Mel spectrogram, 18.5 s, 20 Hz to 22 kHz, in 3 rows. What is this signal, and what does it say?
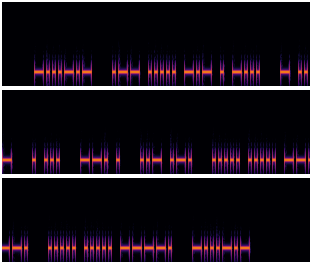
Morse code, heard as a keyed tone, about 20 wpm, 700 Hz. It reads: <BK> W5KEB TU ES GE UR 559 559 <BK>
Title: POTA QSO Practice - 20wpm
